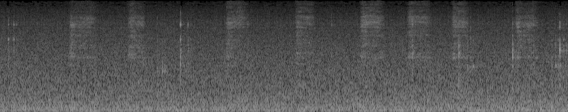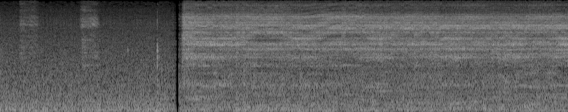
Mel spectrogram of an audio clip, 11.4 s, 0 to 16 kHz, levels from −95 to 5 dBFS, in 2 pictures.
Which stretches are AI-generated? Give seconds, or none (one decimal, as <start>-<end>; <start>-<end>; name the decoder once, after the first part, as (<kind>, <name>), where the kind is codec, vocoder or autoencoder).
7.4-8.7 (codec, SNAC); 9.1-11.4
